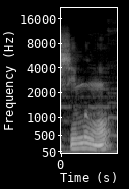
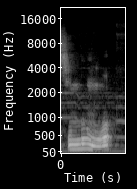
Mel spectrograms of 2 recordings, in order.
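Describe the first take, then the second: First: The particle is pronounced as a plain o. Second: The particle is pronounced with a w sound. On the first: The speaker calls it right. "tapi shinbun o yomimasu" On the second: The speaker calls it wrong. "bukan shinbun wo yomimashita"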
